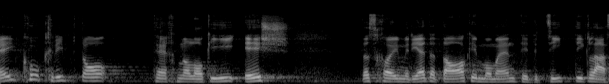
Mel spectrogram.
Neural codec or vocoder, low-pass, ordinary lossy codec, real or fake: none; 10.8 kHz; none; real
